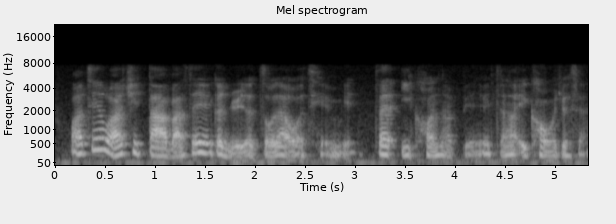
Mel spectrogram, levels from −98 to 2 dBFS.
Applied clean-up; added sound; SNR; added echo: none; none; none; none.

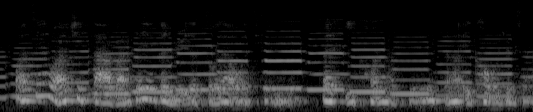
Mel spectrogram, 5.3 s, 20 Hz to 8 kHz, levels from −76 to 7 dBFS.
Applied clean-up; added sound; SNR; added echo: none; Wind instrument, woodwind instrument; 6 dB; reverberation time 0.5 s.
